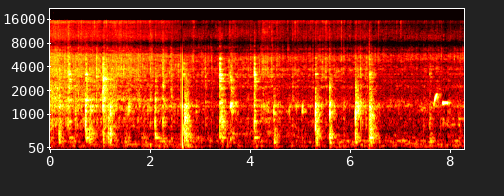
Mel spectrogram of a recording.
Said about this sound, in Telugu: పచ్చిమిరపకాయ ముక్కలు, రెండు వేసుకొని కొంచెం వేగించుకోవాలి.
